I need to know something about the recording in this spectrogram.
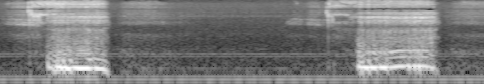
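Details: Deep, throaty snores from a sleeping pit bull: two drawn-out, vibrating inhalations about three seconds apart, each lasting roughly half a second, with a low steady hum in the background.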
